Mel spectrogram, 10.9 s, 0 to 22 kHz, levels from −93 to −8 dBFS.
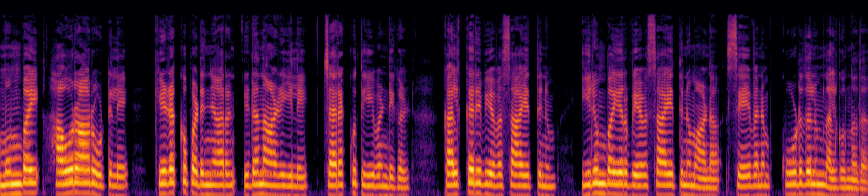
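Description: Overlap-add ripple runs through the whole speech clip, a metallic buzz with extra tones, rippling around 200 Hz with a depth of about 6 dB. The audio was split into windowed frames and rejoined with overlaps that don't sum to constant gain, so the level dips and swells once per frame.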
